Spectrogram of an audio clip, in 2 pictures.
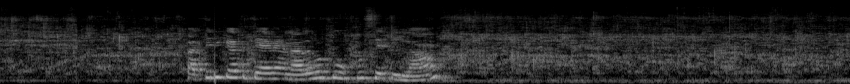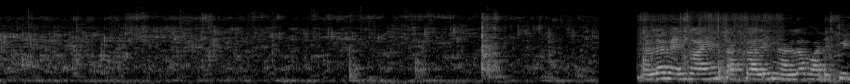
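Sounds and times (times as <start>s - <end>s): vegetables sizzling in oil: 0.0s - 17.0s
spatula stirring in pan: 4.4s - 17.0s.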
